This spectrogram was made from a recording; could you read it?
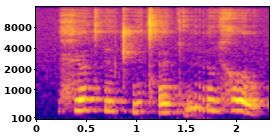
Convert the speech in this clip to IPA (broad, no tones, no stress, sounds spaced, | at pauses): xʲ œ t͡sʼ i l t͡ʃʼ i t͡sʼ ɛ ɡʱ ḭ r ɾ ɯ i̯ x ɤ l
